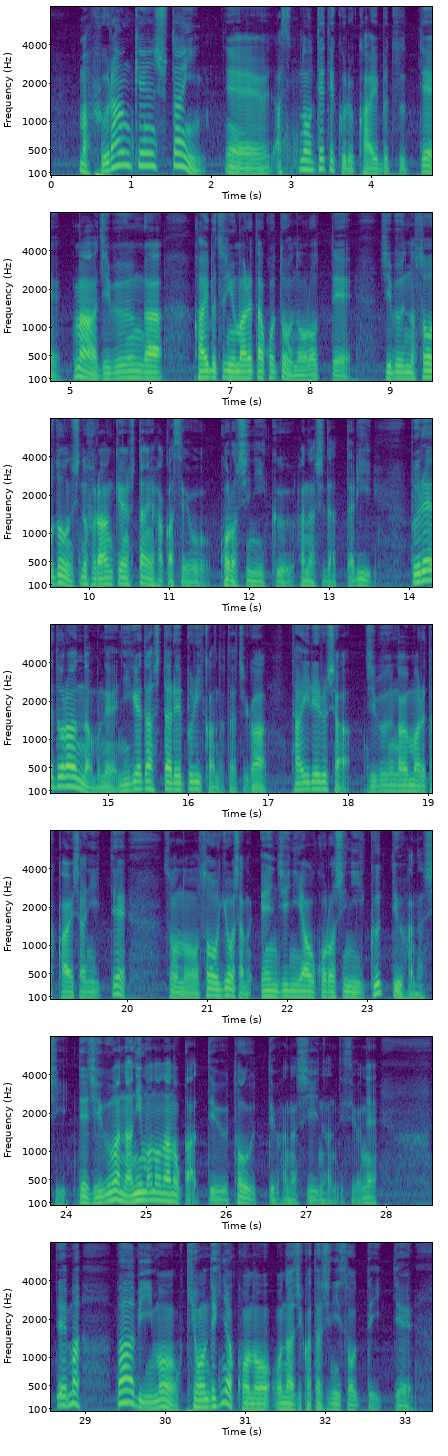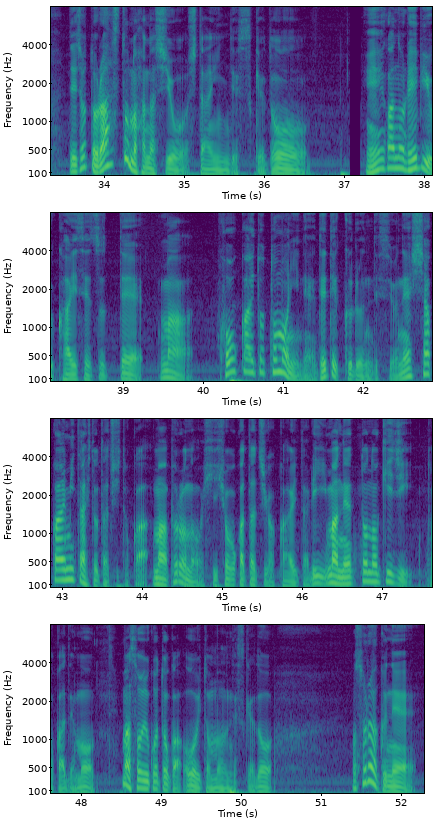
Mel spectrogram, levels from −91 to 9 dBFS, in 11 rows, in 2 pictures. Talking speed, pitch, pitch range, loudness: 340 characters per minute, 95 Hz, 80-125 Hz, -21 LUFS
